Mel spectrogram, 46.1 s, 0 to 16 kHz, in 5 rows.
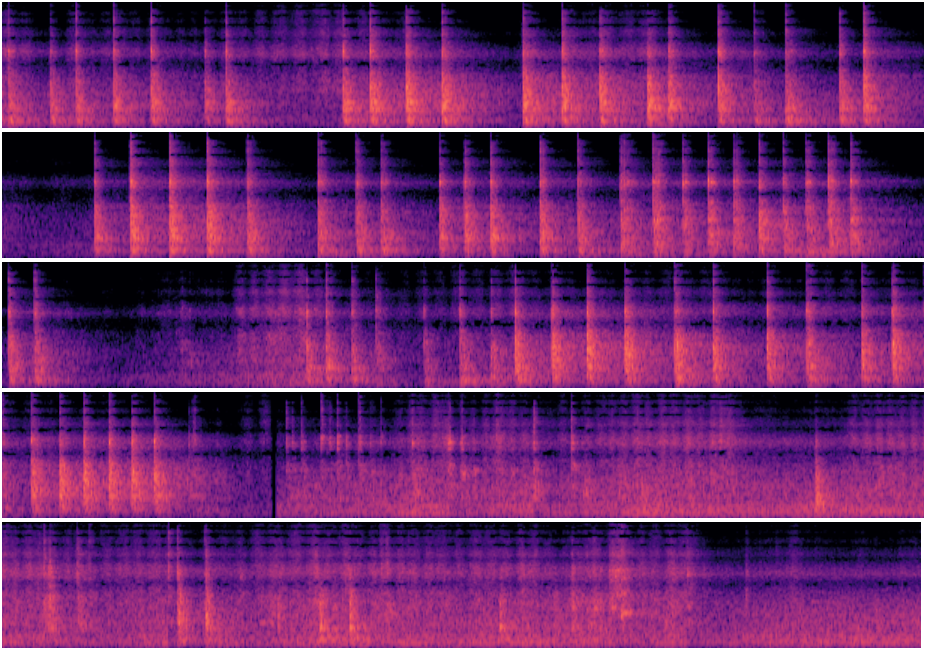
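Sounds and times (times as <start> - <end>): hammer striking sheet metal: 0.0 - 2.6, 3.3 - 9.2, 10.1 - 19.2, 21.4 - 30.6, 37.2 - 40.9
metal scraping on panel: 20.0 - 23.5, 29.9 - 44.0.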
